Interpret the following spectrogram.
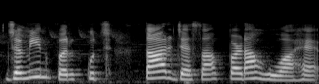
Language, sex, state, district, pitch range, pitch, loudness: Hindi, female, Uttar Pradesh, Saharanpur, 230-275 Hz, 255 Hz, -17 LUFS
